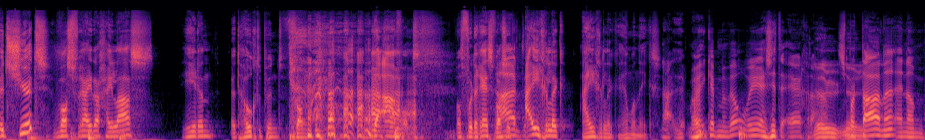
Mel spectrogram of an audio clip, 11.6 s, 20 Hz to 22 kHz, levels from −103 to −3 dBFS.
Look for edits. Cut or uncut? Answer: cut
